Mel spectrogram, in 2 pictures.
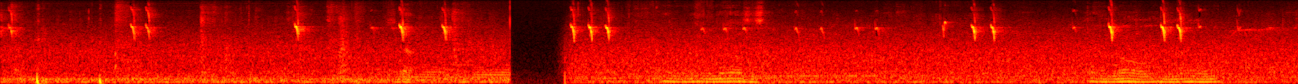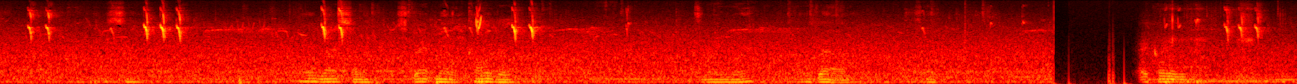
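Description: Birds chitter and call in a forest, including a male chittering in flight, quick, high bursts repeated irregularly over a steady outdoor background, with some low murmuring underneath and a couple of brief dropouts.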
